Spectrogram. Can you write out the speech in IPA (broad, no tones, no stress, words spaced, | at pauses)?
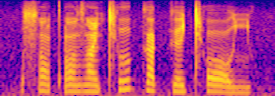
sˤõkʼõzˤãcʰɤ kakɛcʰɔʎ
